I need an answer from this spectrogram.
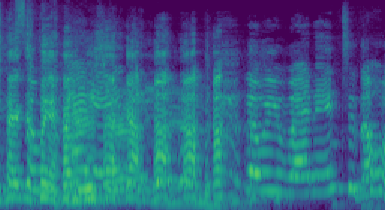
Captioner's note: laughing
